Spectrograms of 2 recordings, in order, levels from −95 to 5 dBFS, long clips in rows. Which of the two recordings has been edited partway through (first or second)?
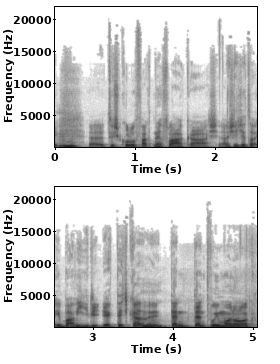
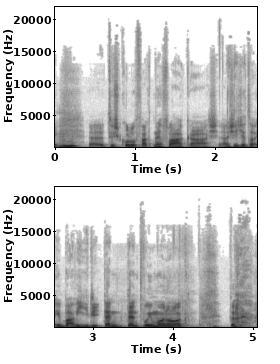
second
